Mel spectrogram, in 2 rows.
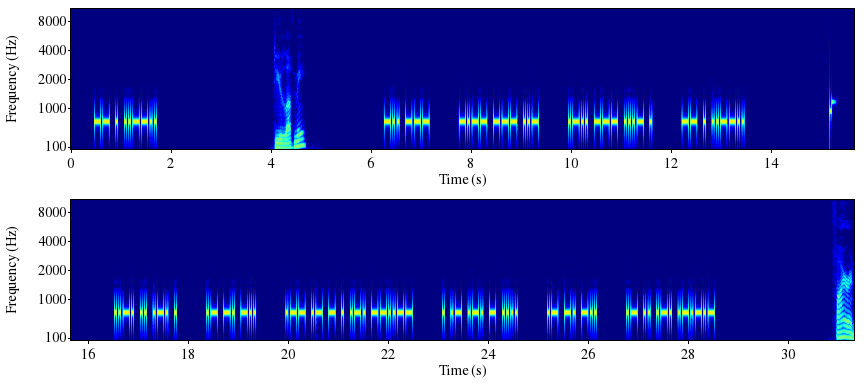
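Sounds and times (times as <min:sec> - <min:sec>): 
Morse code tones at 28 wpm: 0:00.5 - 0:01.7, 0:06.3 - 0:07.2, 0:07.8 - 0:09.4, 0:10.0 - 0:11.5, 0:12.2 - 0:13.5, 0:16.5 - 0:17.7, 0:18.4 - 0:19.4, 0:20.0 - 0:22.5, 0:23.1 - 0:26.2, 0:26.8 - 0:28.5
speech: 0:04.1 - 0:04.7, 0:30.9 - 0:31.3.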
